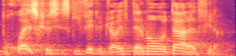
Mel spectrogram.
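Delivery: fast, eager quoted question. Retold or imitated. Rabbi retells the question put to the late man, fast. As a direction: rattle off the question as asked. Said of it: "C'est ce qu'il a répondu".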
